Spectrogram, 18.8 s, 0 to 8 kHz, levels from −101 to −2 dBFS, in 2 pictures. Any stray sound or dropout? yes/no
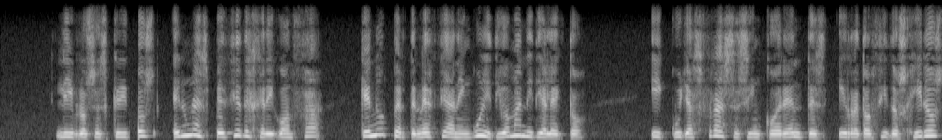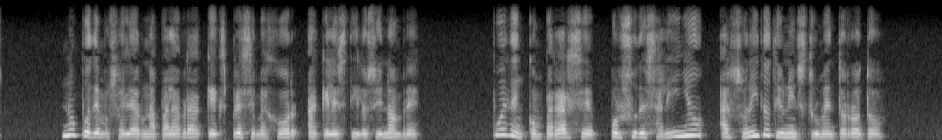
yes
